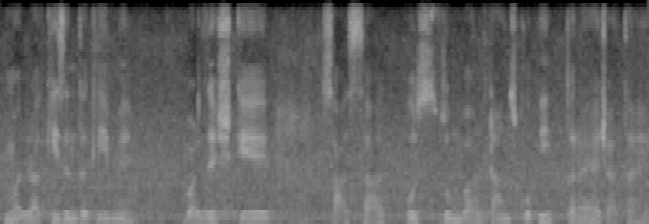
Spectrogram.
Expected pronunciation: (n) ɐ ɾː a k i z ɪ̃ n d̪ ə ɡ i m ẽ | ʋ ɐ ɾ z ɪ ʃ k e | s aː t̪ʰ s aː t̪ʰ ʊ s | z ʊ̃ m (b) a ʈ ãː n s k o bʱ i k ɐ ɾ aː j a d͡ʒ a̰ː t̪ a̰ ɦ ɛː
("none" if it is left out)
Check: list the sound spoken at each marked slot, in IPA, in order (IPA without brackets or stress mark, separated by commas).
m, b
